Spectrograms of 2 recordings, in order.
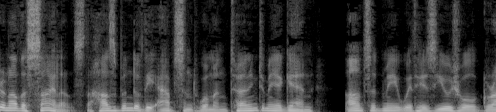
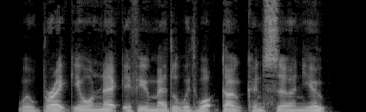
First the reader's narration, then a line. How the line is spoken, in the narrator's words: said her husband, muttering an imprecation with slow emphasis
